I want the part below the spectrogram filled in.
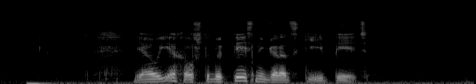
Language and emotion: Russian, neutral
